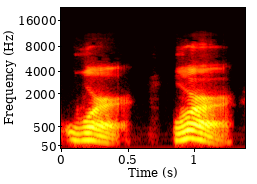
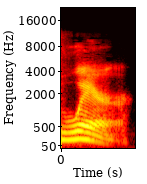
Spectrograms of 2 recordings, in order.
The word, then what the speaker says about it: were: Were. Were. You don't pronounce it as where.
